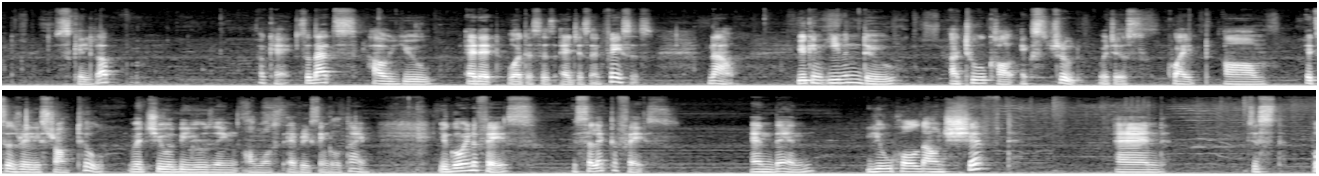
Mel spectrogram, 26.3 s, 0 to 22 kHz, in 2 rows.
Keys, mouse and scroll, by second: 0.0 alt+right click, 0.3 alt+click, 0.7 r, 1.2 click, 2.8 alt+right click, 4.0 alt+right click, 4.5 alt+middle click, 6.9 click, 8.1-9.3 alt+drag, 9.3 alt+middle click, 11.4 w, 16.5-19.1 right drag, 19.1 click, 24.5-26.2 shift+drag.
